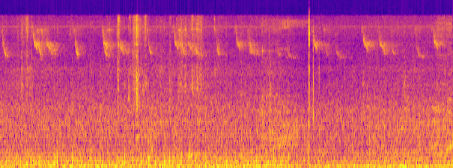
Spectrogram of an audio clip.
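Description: Faint outdoor background with a bird chirping over and over, short high falling notes a few times a second, and a single sharp click about four seconds in.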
